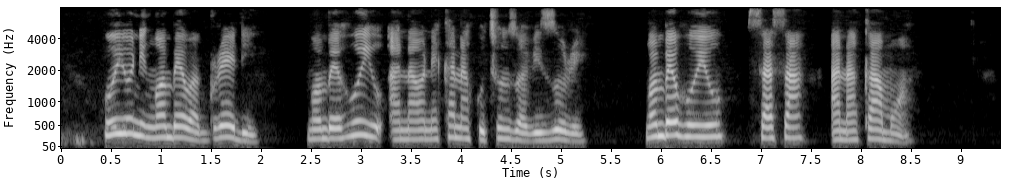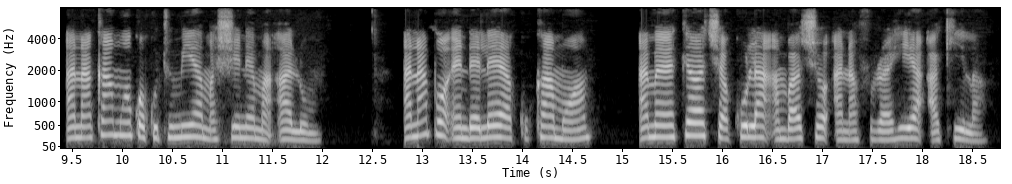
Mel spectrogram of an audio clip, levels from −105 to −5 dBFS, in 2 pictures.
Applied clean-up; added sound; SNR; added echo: none; none; none; none.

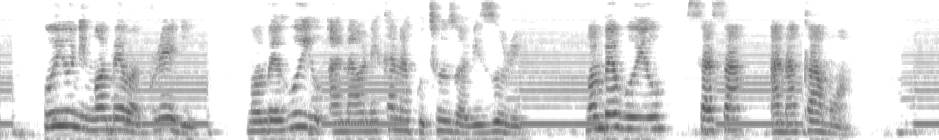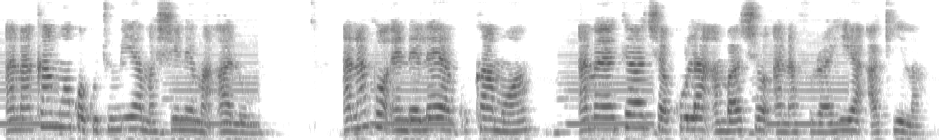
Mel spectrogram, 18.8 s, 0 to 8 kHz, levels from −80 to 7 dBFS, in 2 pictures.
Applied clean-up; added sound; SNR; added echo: none; Telephone; 14 dB; reverberation time 0.2 s.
